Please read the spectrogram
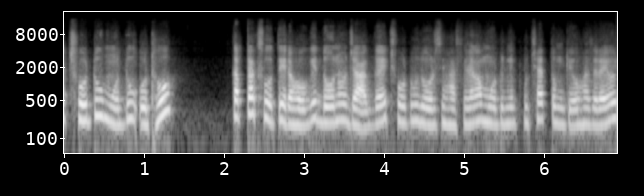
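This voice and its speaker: A woman teacher slowly walking young children through a Hindi workbook lesson, sounding out syllables clearly one by one. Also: mid-range voice, darkish tone, dry recording. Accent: Indian Hindi.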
